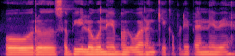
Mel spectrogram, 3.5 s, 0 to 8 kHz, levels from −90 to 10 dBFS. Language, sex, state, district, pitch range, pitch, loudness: Hindi, male, Chandigarh, Chandigarh, 115-120 Hz, 120 Hz, -15 LUFS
